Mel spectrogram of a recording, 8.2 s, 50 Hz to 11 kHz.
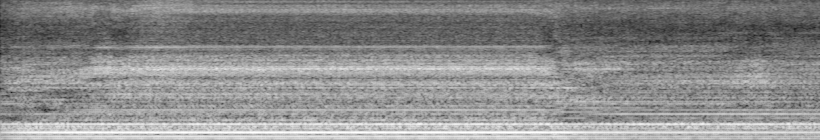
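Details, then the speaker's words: Imported 1300 W PCP high-pressure air compressor filling; loud steady piston chatter about four beats a second over a constant motor hum. A healthy unit is very noisy; normal running under load. "Hai seperti pompa pada umumnya ya untuk suara memang berisik ya sobat ya kalau kompresor yang masih bagus suaranya itu mas sangat berisik sekali"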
